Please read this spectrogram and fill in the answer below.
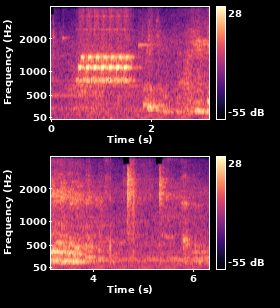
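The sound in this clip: An electric telephone rings in rapid, trilling pulses for about a second, then gives way to talk and faint shuffling.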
